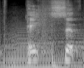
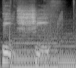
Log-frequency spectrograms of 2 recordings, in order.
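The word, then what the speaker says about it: Cait Sith: lot and Kate s Kate Sith meowing it was cool that's how it's pronounced in Final Fantasy 7 anyway not Kate sheep Kate Sith meow meow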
